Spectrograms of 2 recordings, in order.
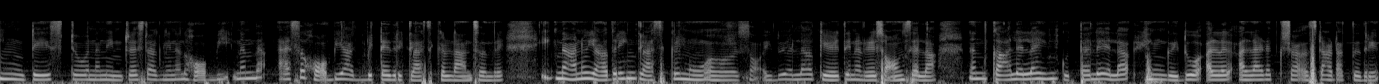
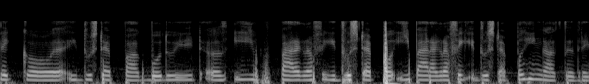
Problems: background sounds at intervals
